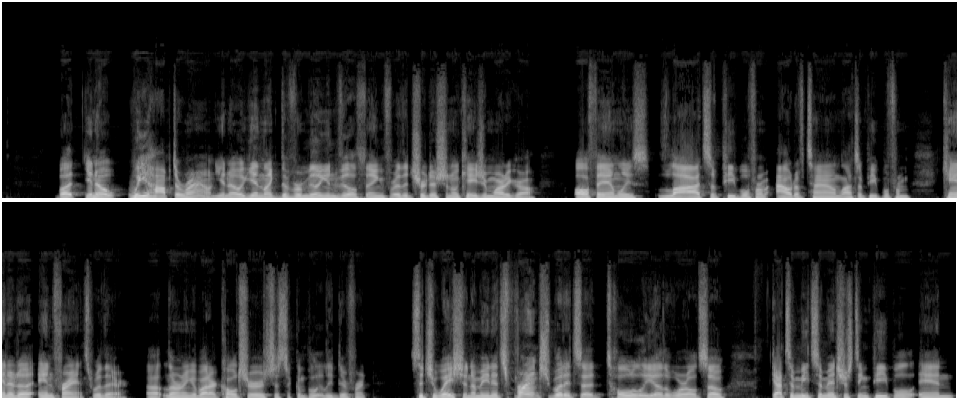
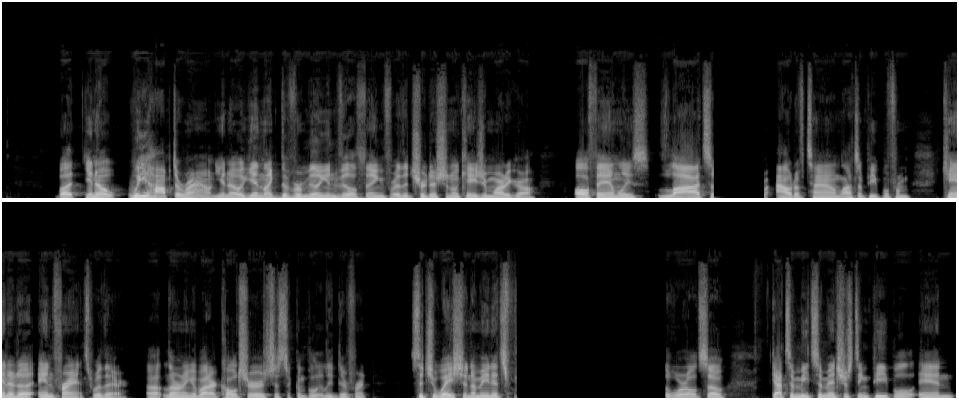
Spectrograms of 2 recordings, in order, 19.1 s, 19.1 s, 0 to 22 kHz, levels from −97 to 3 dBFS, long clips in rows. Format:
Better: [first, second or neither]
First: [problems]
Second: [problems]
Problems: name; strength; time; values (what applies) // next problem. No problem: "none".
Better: first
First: none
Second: audio cutting out; at 7 s for 0.5 s and at 15 s for 1.5 s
